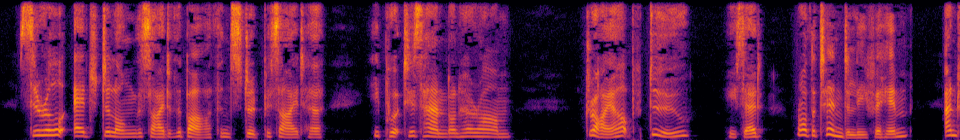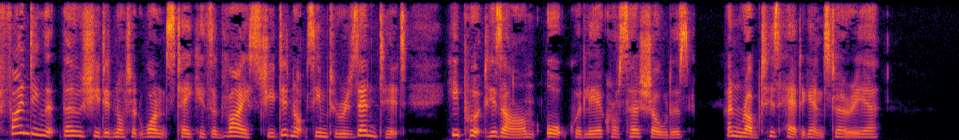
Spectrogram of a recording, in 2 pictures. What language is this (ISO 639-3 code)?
eng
